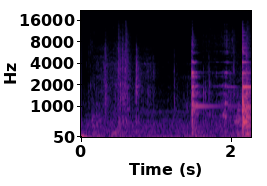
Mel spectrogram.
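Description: Metal kitchen tongs clink once against a glass bowl about one and a half seconds in, and the glass rings briefly. Before that there is faint handling noise.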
